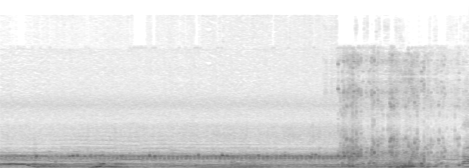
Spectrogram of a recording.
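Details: Humpback whales recorded underwater off the Babuyan Islands in the Pacific: moans swoop up and down beneath a layer of background music.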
